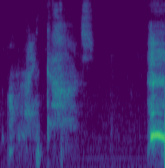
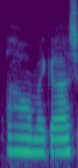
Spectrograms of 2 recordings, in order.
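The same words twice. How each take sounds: First: Slow breathless whisper of delight; awed whisper. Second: Said in the usual way. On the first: Real, not acted. Opening a gift from a friend, a slow awed whisper. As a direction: hush it out like you can't believe it. Unboxing a gift, hushed awe.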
